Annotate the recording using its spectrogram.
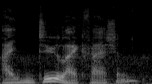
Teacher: Notice the stress on do.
